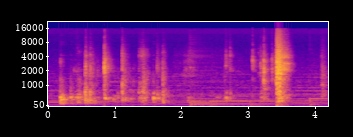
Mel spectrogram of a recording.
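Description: Plates and insulated food pots clinking and knocking on a dining table as a meal is set out, over soft background music, with one louder clatter about three and a half seconds in.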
